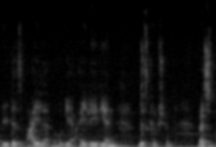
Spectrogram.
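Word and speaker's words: Euler: pronounce ढंग से कीजिएगा दिस इज एन आइलर ये जो स्पेलिंग होती है ई यू एल ई R this is आइलर और ऑयलर इसको यूलर यूलर मत बोला करें ठीक है अच्छा नहीं लगता इट इज नॉट यूलर इट इज आइलर okay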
